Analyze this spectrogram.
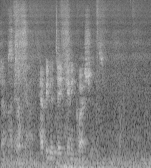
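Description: A man speaks briefly and casually nearby.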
